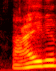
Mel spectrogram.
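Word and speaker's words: ع: এই আইন যে হরফ এটাও কিন্তু কন্ঠের মাঝখান থেকে উচ্চারণ করতে হবে আইন আইন জবর জের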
